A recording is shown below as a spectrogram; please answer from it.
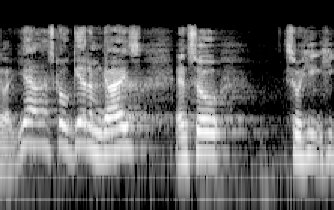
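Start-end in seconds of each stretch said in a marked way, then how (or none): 0.2-1.4 high, eager call to the team; mock rallying cry. Jesus imagined rallying disciples, mock eager cry. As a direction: rouse the gang for a fight. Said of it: "rather than saying".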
